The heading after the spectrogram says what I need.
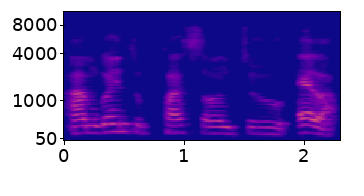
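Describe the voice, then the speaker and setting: A man from Cameroon introduces himself over a video call in a slow, deliberate way. His manner is polite and unhurried. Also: medium pitch, a bit bright, dull audio.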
